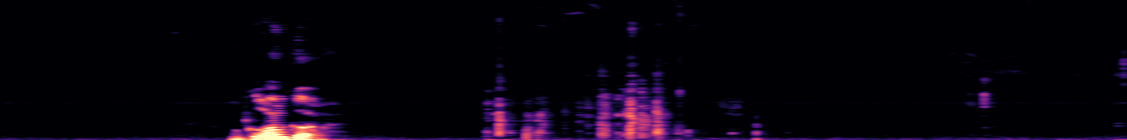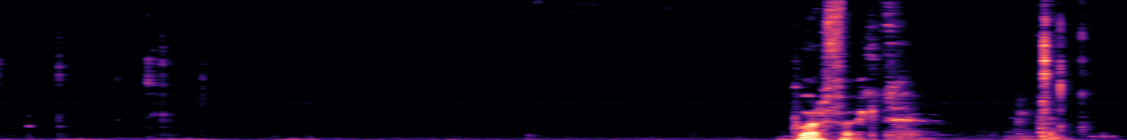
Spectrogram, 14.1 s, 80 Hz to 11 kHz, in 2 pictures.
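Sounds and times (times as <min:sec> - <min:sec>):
hard objects clattering on workbench: 0:03.0 - 0:04.4.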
